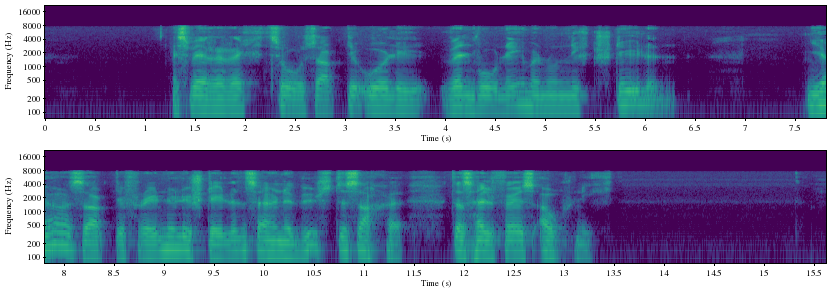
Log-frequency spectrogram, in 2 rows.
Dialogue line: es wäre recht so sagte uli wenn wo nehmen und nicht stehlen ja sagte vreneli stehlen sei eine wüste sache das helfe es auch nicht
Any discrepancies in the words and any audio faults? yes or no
no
